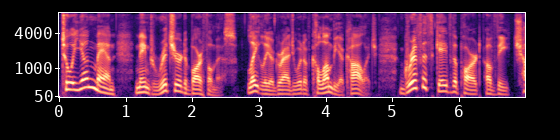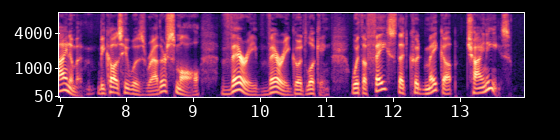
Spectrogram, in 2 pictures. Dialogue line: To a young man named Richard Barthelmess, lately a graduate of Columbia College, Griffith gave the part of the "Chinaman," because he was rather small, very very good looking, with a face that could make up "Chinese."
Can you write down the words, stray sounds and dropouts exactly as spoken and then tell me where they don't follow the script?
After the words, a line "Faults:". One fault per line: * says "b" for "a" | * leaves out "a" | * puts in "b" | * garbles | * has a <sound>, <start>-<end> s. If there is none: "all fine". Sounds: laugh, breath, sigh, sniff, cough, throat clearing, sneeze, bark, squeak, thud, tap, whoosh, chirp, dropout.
To a young man named Richard Barthelmess, lately a graduate of Columbia College, Griffith gave the part of the "Chinaman," because he was rather small, very very good looking, with a face that could make up "Chinese."
Faults:
all fine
